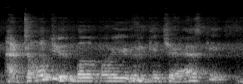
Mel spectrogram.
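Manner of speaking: high, loud told-you-so; gloating yell. Retold or imitated. Trainer gloating at his beaten brother, loud told-you-so. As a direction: rub it in loud.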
